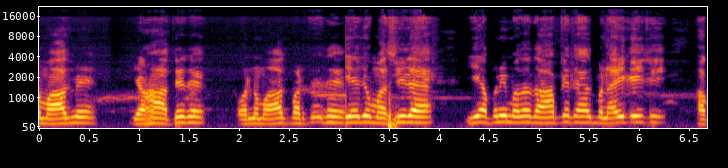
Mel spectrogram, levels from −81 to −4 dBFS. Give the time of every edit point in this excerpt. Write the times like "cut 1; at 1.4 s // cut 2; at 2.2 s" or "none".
cut 1; at 3.0 s

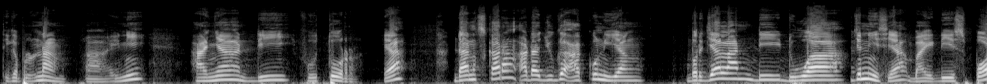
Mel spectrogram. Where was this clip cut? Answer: cut 1; at 8.5 s

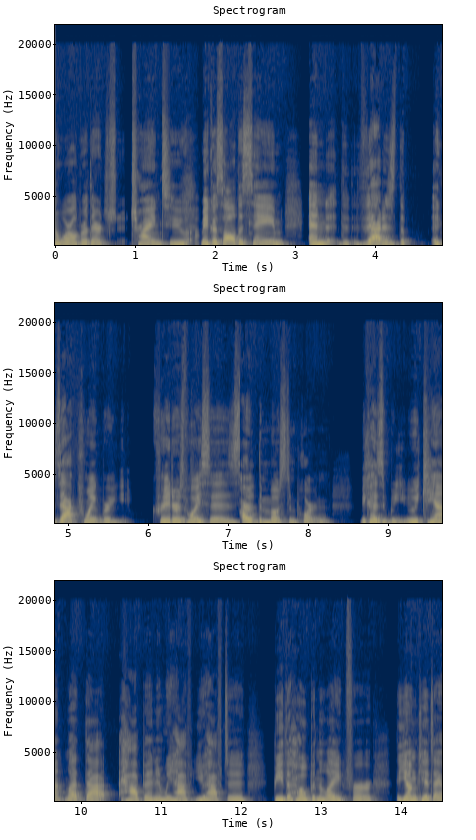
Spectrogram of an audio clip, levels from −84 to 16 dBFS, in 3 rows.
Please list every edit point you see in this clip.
cut 1; at 1.7 s // cut 2; at 7.1 s

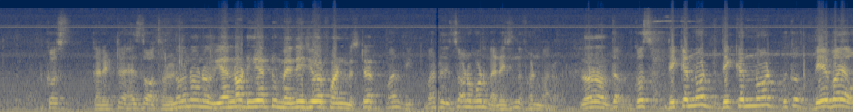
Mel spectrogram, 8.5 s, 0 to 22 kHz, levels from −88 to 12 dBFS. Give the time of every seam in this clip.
none

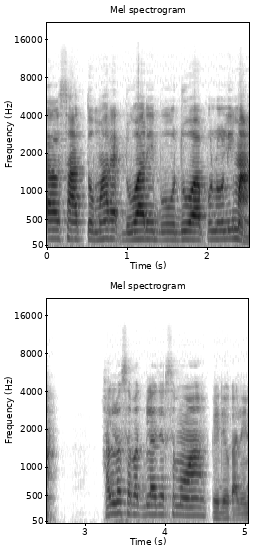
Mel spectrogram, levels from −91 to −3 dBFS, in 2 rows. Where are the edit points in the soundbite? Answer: cut 1; at 3.1 s

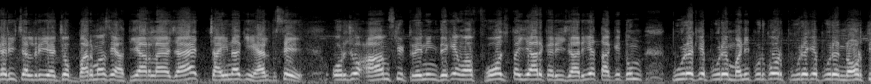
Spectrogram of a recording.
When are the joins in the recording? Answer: none

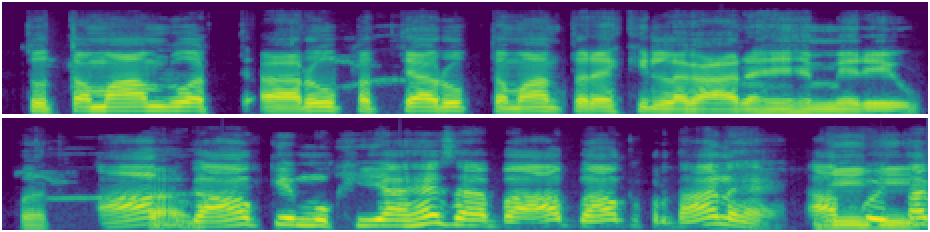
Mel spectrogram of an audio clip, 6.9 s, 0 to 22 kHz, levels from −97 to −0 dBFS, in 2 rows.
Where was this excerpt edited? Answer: none

